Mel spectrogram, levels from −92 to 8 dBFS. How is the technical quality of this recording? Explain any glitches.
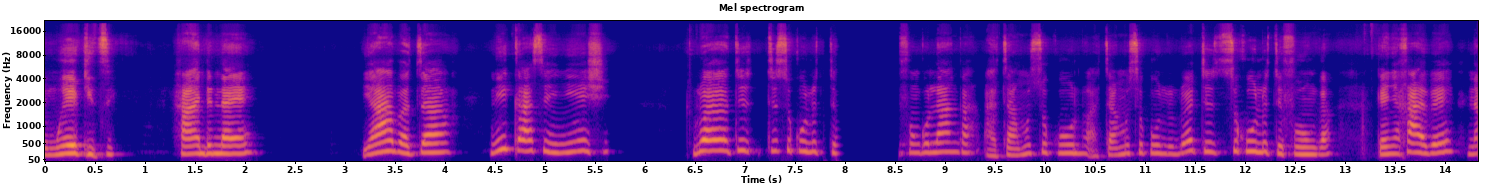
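The recording has three timing glitches on the receiving side, all in the second half: two interruptions close together and a hurried ending.

At 7.79 to 7.88 s there is a short stall from a late packet. One packet arrived after it was due, the jitter buffer emptied, and the receiver stretched the last sound by about 63 ms until the data caught up. The speech then resumes from exactly where it paused, so nothing is lost. What sets it apart from the freeze that follows is its brevity: a held sound with a slight buzz or dip rather than a drop into silence.

Right after, from 7.92 to 8.57 s, comes a call audio freeze. The sound continues briefly as a fading buzz or hiss, then goes silent for about 570 ms before the speech picks up again without any missing material, having been pushed about 631 ms later. The likely cause is packets held up in transit, draining the jitter buffer for much longer than the earlier stall. 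That length, and the true silence in the middle, distinguish it from a momentary hold.

From 13.38 s to the end, a jitter buffer speed-up makes the speech run about 8% fast at unchanged pitch, removing roughly 70 ms in total. The buffer was holding more delay than it aims for, so the receiver trimmed short pitch-period slices repeatedly to catch up. Unlike a tape-style speed change, the voice does not rise in pitch. It simply sounds hurried.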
